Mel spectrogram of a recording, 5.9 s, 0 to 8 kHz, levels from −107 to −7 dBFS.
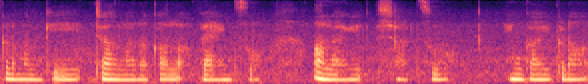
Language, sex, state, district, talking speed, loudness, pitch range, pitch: Telugu, male, Andhra Pradesh, Annamaya, 90 wpm, -19 LUFS, 175-185 Hz, 180 Hz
